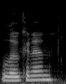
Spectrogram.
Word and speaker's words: Luukkonen: Luukkonen?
